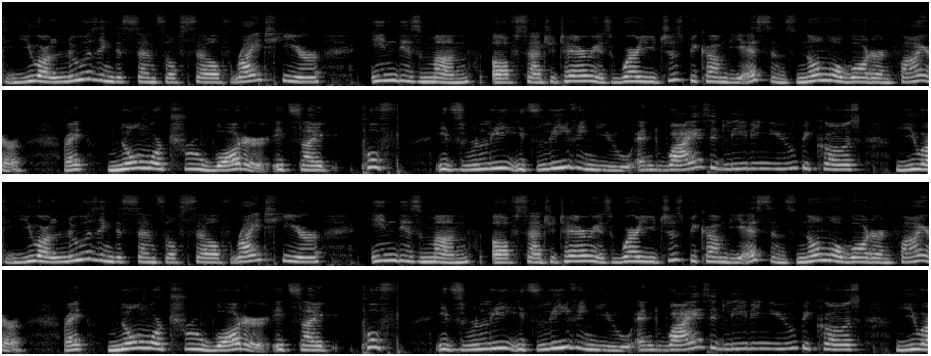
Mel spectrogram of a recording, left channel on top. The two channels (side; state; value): both; identical; correlation 1.00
